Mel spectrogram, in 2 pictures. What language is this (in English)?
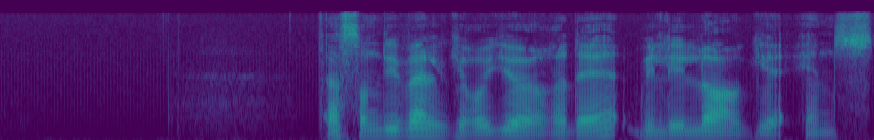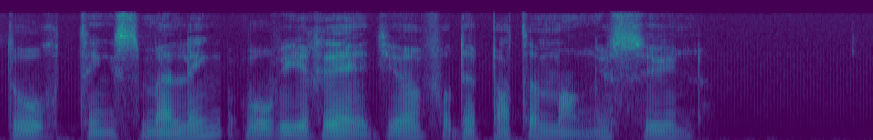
Norwegian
